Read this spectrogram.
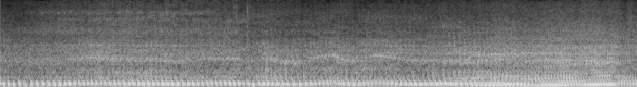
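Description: Wind rushes past a rider.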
